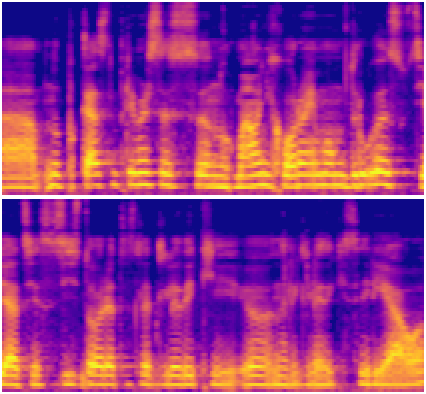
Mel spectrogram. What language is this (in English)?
Bulgarian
